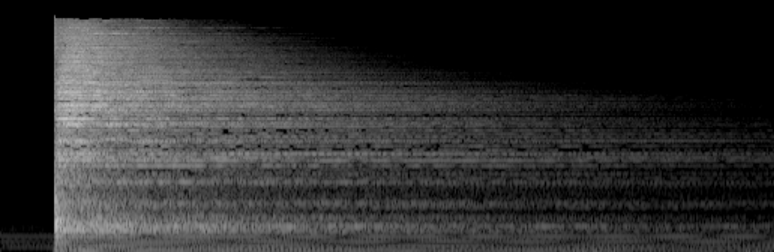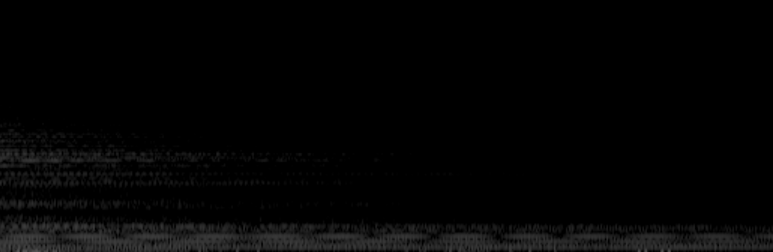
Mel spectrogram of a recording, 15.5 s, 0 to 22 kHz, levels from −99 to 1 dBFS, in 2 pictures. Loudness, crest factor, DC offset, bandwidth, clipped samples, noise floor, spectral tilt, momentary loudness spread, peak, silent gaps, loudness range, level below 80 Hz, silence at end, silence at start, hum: -22 LUFS; 28 dB; under 0.1%; 16 kHz; under 0.1%; -83 dBFS; 2 dB/octave; 28 LU; -4 dBFS; none; 25 LU; -68 dBFS; 11.9 s; 0.55 s; none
